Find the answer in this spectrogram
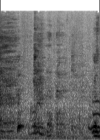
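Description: A brief cough close to a microphone, with breath noise around it, about a third of a second in.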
